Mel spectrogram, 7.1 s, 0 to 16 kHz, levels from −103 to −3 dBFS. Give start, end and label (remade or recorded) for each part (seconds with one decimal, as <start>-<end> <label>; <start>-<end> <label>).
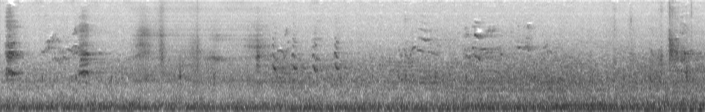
0.0-1.3 recorded; 1.3-2.7 remade; 2.7-7.1 recorded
